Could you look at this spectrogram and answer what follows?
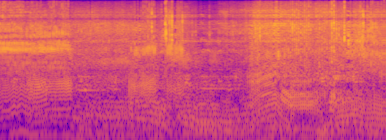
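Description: Motocross dirt-bike engines revving hard, with more than one bike at once, the pitch climbing and dropping as the riders open and close the throttle.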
